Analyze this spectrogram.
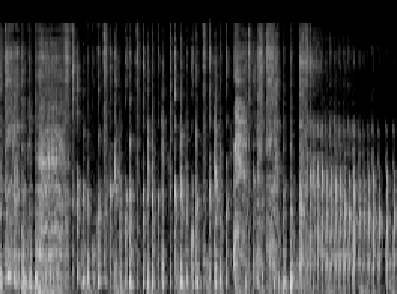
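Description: Solo human beatboxing: fast mouth-made kick, snare and click sounds mixed with short vocal tones, turning about four seconds in to a continuous rapid buzzing roll.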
